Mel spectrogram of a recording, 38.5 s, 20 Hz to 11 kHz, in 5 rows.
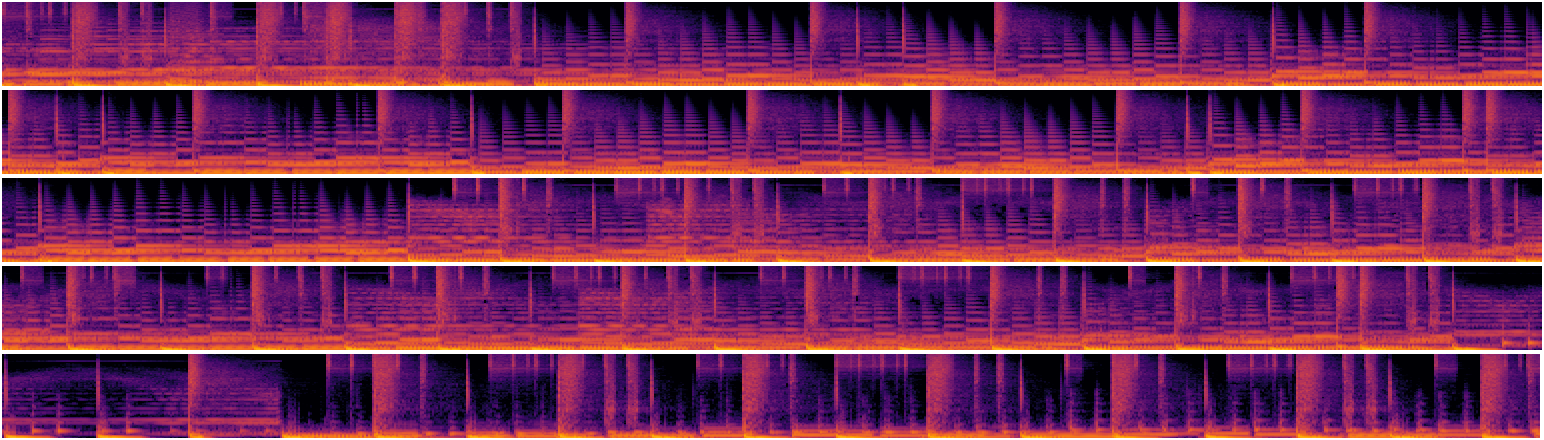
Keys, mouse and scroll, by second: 1.4 space, 4.4 alt+click, 6.6 alt+click, 9.8-10.1 scroll up 1, 14.6 alt+click, 15.5 ctrl+z, 16.5 alt+click, 20.1 alt+click, 20.4 space, 24.9 alt+click, 31.2 ctrl+z, 35.9 alt+click.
